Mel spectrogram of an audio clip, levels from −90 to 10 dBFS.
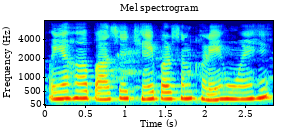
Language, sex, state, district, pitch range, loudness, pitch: Hindi, female, Madhya Pradesh, Bhopal, 230-255 Hz, -11 LUFS, 240 Hz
